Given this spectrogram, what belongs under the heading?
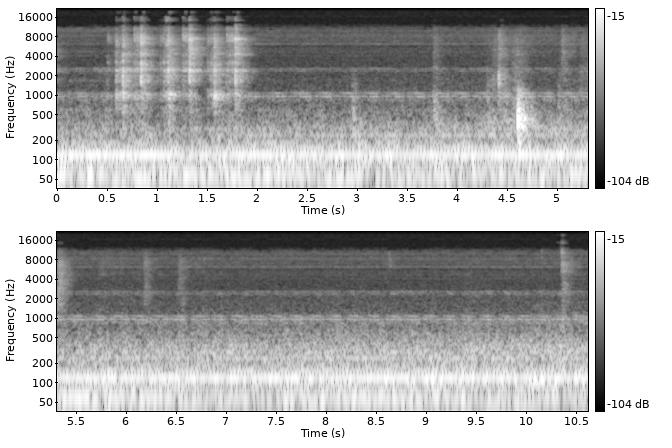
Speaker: as you can hear the the the noise gets a lot worse on medium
